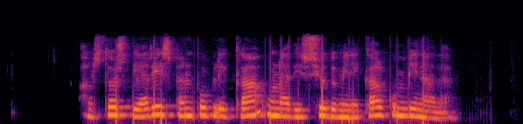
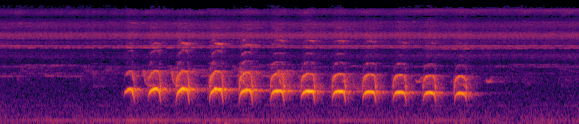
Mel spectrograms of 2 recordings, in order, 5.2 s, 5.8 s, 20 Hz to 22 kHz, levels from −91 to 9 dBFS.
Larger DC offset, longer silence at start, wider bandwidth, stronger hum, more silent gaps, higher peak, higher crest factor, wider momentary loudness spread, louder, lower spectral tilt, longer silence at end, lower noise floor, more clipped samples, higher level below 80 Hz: neither; first, 0.8 s vs 0.15 s; second, 8 kHz vs 18 kHz; neither; neither; about the same, -6 dBFS vs -4 dBFS; about the same, 16 dB vs 16 dB; second, 9 LU vs 24 LU; second, -21 LUFS vs -18 LUFS; first, -6 dB/octave vs 0.5 dB/octave; first, 0.7 s vs 0.05 s; first, -70 dBFS vs -42 dBFS; neither; first, -50 dBFS vs -58 dBFS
